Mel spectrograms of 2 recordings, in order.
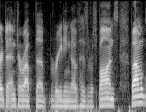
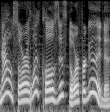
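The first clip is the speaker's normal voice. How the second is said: swooping, high cartoon voice; 9 semitones higher, 4 dB quieter than usual. Describing a Kingdom Hearts scene, quoting Mickey: terrible Mickey Mouse voice. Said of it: "I do a terrible Mickey voice".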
